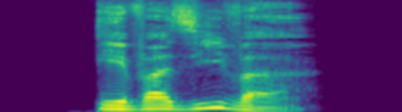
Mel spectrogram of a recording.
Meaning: 1. comparative degree of evasiv 2. inflection of evasiv: strong/mixed nominative masculine singular 3. inflection of evasiv: strong genitive/dative feminine singular
- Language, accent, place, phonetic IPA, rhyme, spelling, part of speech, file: German, Germany, Berlin, [ˌevaˈziːvɐ], -iːvɐ, evasiver, adjective, De-evasiver.ogg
